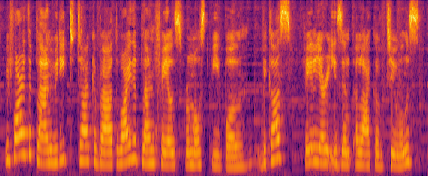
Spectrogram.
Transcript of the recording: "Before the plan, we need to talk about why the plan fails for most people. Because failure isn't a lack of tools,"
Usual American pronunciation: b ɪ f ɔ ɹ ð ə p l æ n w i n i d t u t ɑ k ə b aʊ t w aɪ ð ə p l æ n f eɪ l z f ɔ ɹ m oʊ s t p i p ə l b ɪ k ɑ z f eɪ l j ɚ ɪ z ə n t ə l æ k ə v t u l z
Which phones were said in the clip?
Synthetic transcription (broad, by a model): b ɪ f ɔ ɹ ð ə p l æ n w i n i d t u t ɑ k ə b aʊ t w aɪ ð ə p l æ n f eɪ l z f ɔ ɹ m oʊ s t p i p ə l b ɪ k ɑ z f eɪ l j ɚ ɪ z ə n t ə l æ k ə v t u l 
